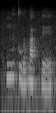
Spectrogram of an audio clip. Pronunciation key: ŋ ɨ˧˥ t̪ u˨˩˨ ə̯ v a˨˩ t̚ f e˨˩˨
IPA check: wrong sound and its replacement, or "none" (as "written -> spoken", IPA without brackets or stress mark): none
